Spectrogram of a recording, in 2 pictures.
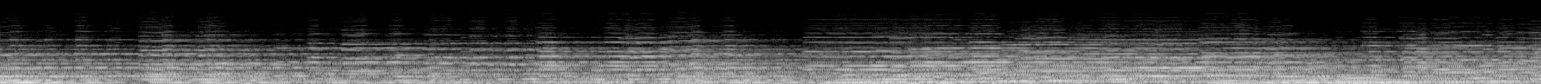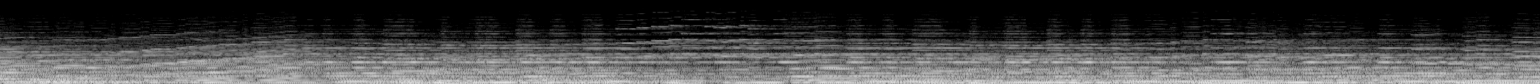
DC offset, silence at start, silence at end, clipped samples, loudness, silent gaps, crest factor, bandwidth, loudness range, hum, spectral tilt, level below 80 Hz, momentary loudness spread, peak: under 0.1%; 0 s; 0 s; under 0.1%; -15 LUFS; none; 14 dB; 8.8 kHz; 4 LU; none; -8.5 dB/octave; -22 dBFS; 5 LU; 0 dBFS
